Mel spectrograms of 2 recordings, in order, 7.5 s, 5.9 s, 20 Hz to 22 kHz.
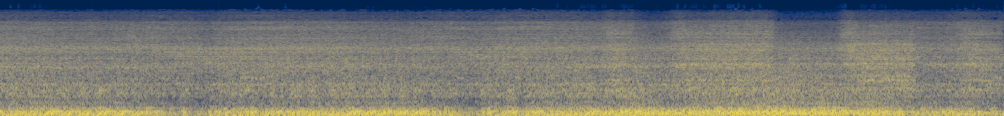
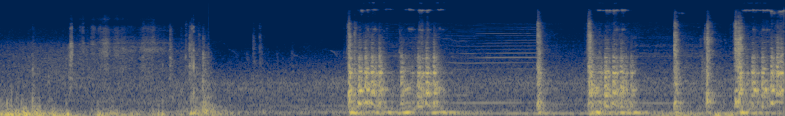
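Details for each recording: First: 1978 Pontiac Trans Am 400 V8 four-speed, first start in years after retarding distributor timing: deep even idle rumble with no knocks, misses or rattles, then winds down and stops; seems a good motor. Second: 1978 Pontiac Trans Am 400 four-speed, first start in years on a squirt of gas down the carb: uneven cranking with a couple of funky cylinders, then loud pops and bursts as it coughs back through the carb. Timing over-advanced; less timing at the distributor fixed it.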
